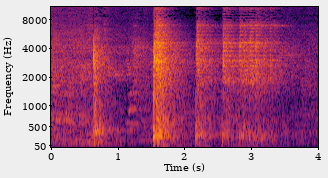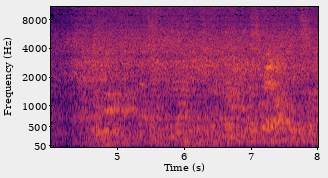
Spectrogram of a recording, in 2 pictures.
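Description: Loaded barbell with bumper plates dropped onto a rubber gym floor: one heavy thud about a second and a half in, followed by two smaller bounces.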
